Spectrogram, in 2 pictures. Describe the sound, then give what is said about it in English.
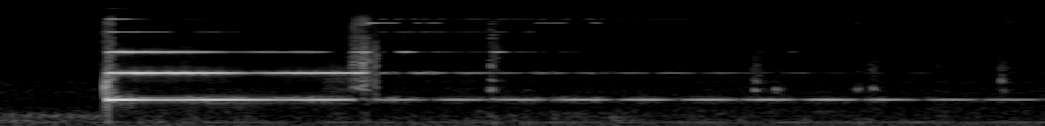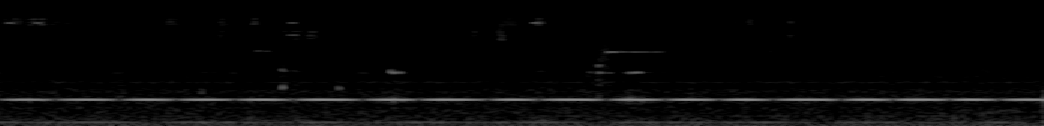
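A sound bowl is struck, a second strike follows shortly after, and then a single clear ringing tone sustains for several seconds with a steady, rhythmic wavering pulse, heard alone. “I'm about to do this, play the sound bowl.”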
